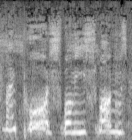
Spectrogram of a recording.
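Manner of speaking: the Lorax croaking his complaint high; croaking cry. A narrator's reading. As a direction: cry out high through a smoggy throat. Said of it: "he cried with a crapulous croak".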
